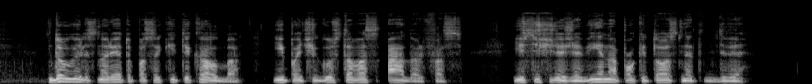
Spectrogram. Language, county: Lithuanian, Klaipėda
